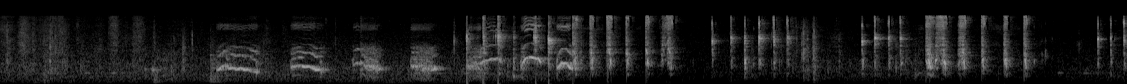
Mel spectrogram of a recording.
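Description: Blue-nose pit bull puppies whimpering and squealing, a string of short wavering cries from about two seconds in. From about the middle on, rapid runs of sharp clicks and scratches, several a second, as the puppies scramble and wrestle.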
